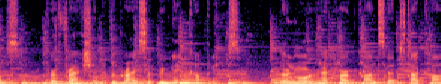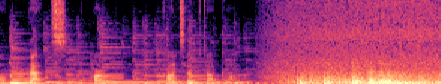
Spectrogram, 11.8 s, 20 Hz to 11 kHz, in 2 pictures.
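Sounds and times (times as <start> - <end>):
speech: 0.1 - 7.5, 8.1 - 10.9
rain or storm noise: 9.4 - 11.7
thunder rumbling during a thunderstorm: 9.5 - 11.7.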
